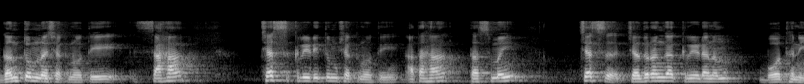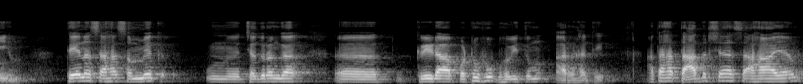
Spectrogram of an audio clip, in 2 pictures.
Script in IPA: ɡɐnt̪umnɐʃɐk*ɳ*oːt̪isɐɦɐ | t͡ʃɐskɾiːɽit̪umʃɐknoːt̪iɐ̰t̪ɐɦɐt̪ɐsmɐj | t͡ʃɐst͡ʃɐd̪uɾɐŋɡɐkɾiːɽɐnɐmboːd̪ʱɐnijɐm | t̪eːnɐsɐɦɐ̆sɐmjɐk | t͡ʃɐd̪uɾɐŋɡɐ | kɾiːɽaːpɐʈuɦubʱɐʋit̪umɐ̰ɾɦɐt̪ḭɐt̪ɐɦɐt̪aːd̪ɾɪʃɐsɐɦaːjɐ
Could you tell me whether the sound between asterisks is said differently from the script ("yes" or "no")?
yes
